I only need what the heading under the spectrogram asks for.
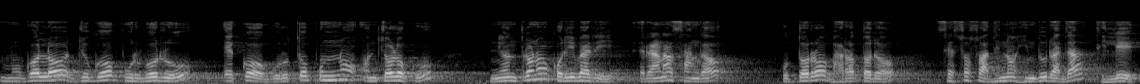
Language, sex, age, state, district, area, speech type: Odia, male, 45-60, Odisha, Jajpur, rural, read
